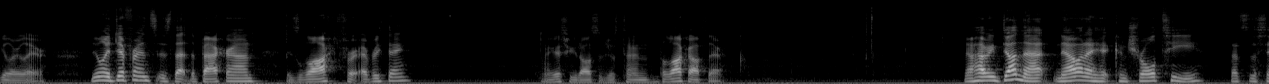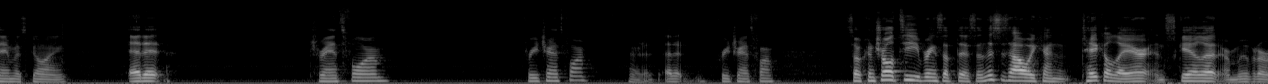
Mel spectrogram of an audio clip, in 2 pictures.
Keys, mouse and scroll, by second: 2.4 ctrl+z, 4.5 click, 8.3 ctrl+t, 9.5 Escape, 10.4 ctrl+t, 13.6 Escape, 14.1 click, 20.3 Escape, 21.5 ctrl+t.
